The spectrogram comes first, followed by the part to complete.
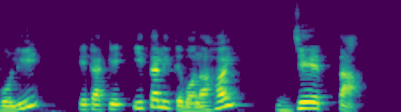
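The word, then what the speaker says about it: zeta: এবং ইংরেজিতে আমরা যেটাকে জেড বলি এটাকে ইতালিতে বলা হয় যেতা। যেতা মানে জেড।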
